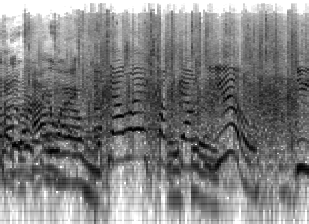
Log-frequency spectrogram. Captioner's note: audience applause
